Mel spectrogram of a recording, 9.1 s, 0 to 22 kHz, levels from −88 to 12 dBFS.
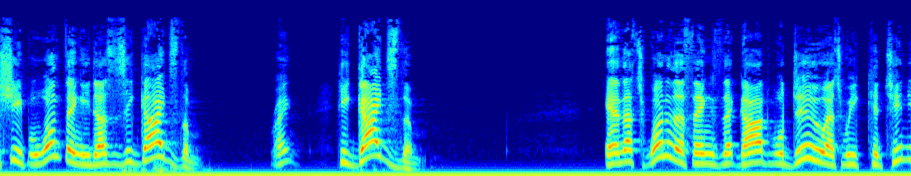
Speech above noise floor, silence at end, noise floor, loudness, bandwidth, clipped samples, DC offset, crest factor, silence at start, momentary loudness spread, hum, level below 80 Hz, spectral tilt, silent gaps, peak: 48 dB; 0 s; -68 dBFS; -20 LUFS; 15.5 kHz; under 0.1%; 2%; 20 dB; 0 s; 15 LU; none; -52 dBFS; -4 dB/octave; none; -2 dBFS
